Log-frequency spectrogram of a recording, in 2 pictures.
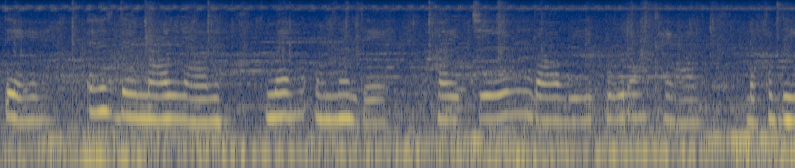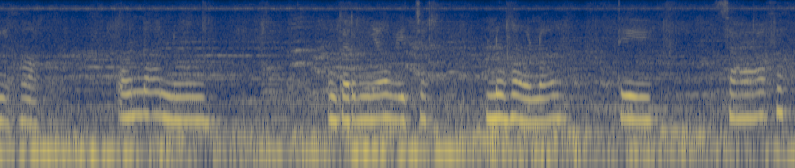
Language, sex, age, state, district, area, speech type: Punjabi, female, 18-30, Punjab, Fazilka, rural, spontaneous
